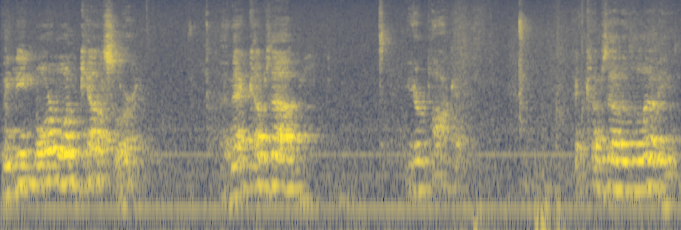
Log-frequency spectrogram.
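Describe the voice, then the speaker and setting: At a community meeting, an American official answers residents' questions in a plainspoken, folksy style. His voice sits high with a darkish tone at a moderate pace. The indoor room is echoey, the mic is distant, and there is faint noise.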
